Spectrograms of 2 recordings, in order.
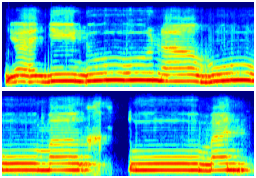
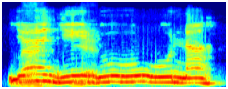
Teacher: ketika bacanya diwasol atau disambung maka dibaca panjang dua harakat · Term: Mad sillah qasirah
